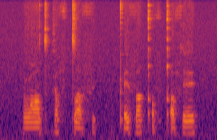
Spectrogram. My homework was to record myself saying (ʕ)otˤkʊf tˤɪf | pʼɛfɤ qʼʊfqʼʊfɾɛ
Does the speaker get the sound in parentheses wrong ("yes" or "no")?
no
